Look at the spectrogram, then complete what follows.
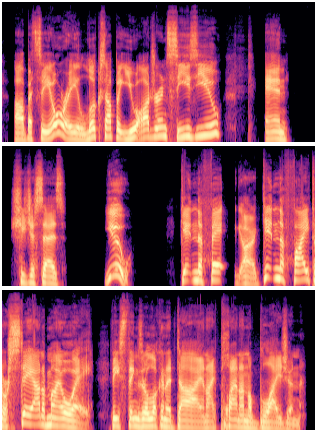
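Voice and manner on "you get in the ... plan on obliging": thick put-on pirate accent throughout. Voicing a fighter who tells a player to join or step aside: pirate accent. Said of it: "It seems like she has a pirate accent now".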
